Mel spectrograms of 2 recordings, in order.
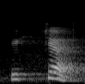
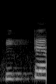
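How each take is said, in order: First: The ending is pronounced 'cher'. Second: The ending is pronounced 'ter'. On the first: The speaker calls it right. "पिक्चर पढ़ेंगे" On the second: The speaker calls it wrong. "पिक्टर नहीं पढ़ेंगे"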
